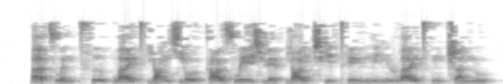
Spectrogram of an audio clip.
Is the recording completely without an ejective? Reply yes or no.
yes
